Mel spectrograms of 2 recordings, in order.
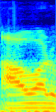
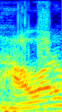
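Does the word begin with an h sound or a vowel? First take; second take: vowel; h sound. First: The word begins with a vowel sound. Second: The word begins with an h sound. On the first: The speaker calls it right. "আমি আওয়ার বলছি।" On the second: The speaker calls it wrong. "আমি কি হাওয়ার বলছি না"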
